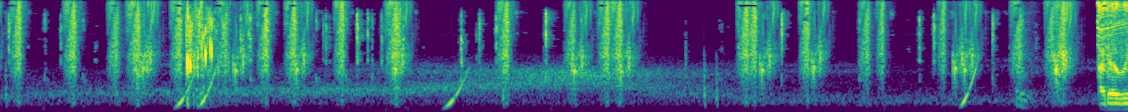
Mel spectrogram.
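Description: Footsteps patter quickly over soft grass.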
